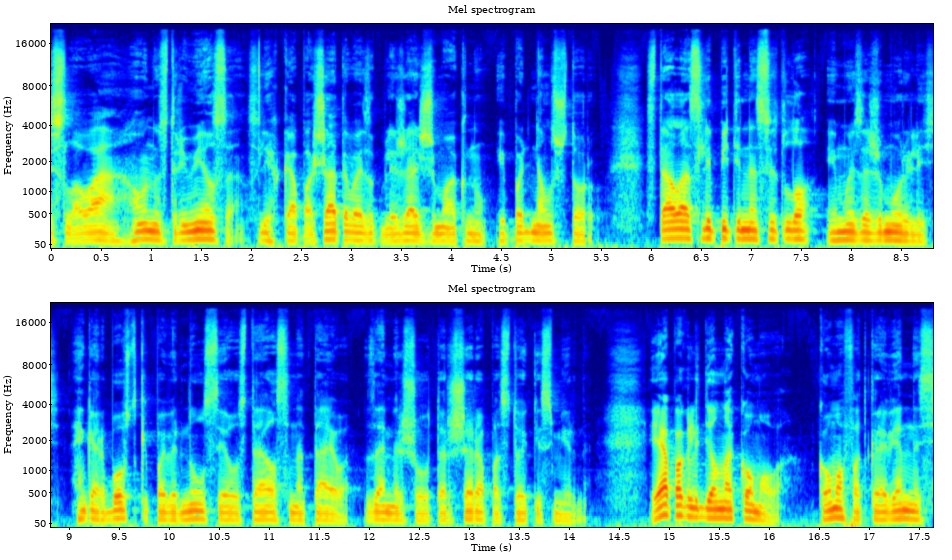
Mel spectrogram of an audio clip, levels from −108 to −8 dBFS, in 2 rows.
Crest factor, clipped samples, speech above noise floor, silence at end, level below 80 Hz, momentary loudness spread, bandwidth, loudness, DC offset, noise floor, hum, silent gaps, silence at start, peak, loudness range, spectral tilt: 20 dB; under 0.1%; 22 dB; 0 s; -56 dBFS; 13 LU; 19.5 kHz; -34 LUFS; under 0.1%; -56 dBFS; none; none; 0 s; -12 dBFS; 6 LU; -6.5 dB/octave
